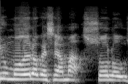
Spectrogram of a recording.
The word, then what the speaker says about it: Solow: modelo que se llama solo s solo sone solo se escribe solow así terminado en W eh SW a n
